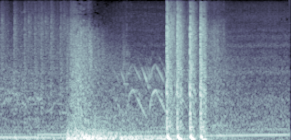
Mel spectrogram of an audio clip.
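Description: A vehicle lands with heavy thuds after a jump.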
